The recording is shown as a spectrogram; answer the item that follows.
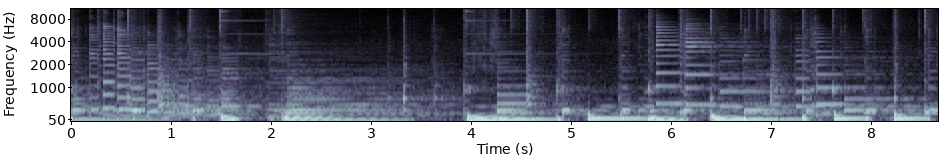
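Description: A rumba song playing back from a mix: plucked guitar over held bass notes, with the kick drum not yet in. The music thins out in the middle and a strong bass note comes back about four seconds in.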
